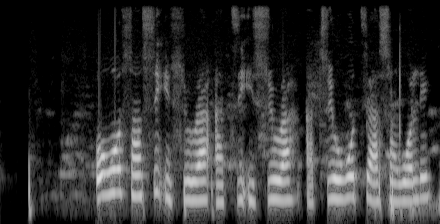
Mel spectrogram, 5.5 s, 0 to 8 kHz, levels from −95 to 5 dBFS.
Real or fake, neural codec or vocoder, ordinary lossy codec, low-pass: real; none; none; 7.2 kHz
